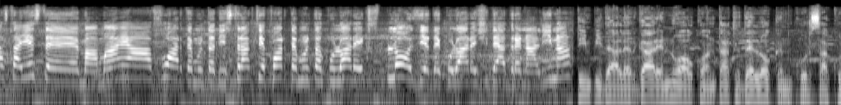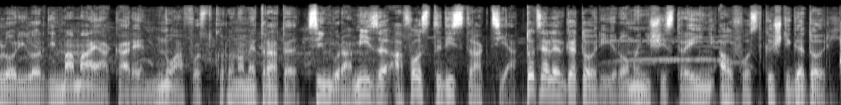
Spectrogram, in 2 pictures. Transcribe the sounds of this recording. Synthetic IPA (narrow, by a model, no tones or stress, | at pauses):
ast̪aje̞st̪e̞mamajafoart̪e̞mult̪əd̪ist̪ɾakt̪sijefoart̪e̞mult̪əkuloaɾeeksplo̞zijed̪e̞kuloaɾeʃid̪ead̪ɾe̞nalinat̪impid̪e̞ale̞rɡaɾe̞nuawko̞nt̪at̪d̪e̞lo̞kɨŋkursakulo̞ɾilo̞rd̪inmamajaka̰ɾe̞̰nua̰fo̞st̪kɾo̞no̞me̞t̪ɾat̪ə̰siŋɡuɾamizəʔafo̞st̪d̪ist̪ɾak̚t̪sija̰t̪o̞t̪sʲale̞rɡət̪o̞ɾḭro̞mɨnʲʃist̪ɾəinʲawfo̞st̪kɨʃt̪iɡət̪o̞̰rʲ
